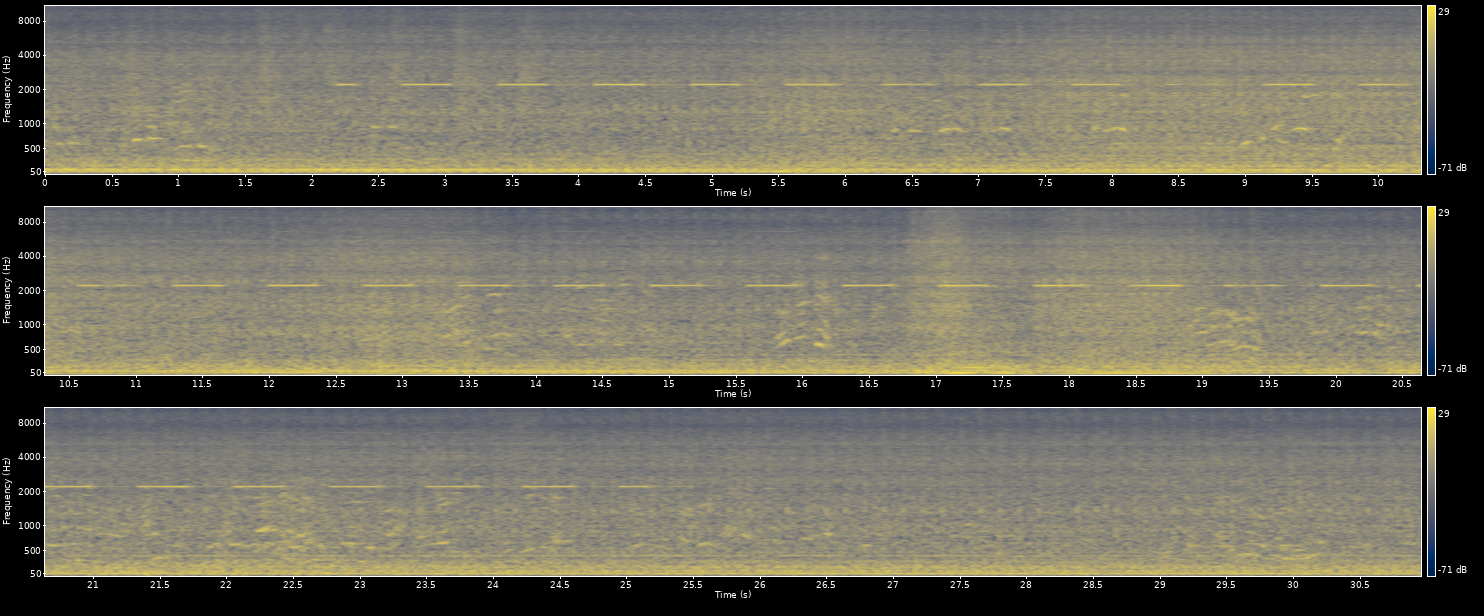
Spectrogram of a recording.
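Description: Tow truck's warning beeper sounding a long run of evenly spaced high beeps over the truck's running engine, stopping a few seconds before the end. A clunk sounds a little past the middle.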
